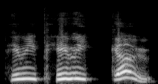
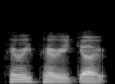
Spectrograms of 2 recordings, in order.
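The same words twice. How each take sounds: First: Much higher and louder, bursting into laughter; can't believe what chat wrote; a real laugh breaking through; incredulous laugh. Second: Said in the usual way. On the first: Real, not acted. Rereads the answer, cracking up.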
